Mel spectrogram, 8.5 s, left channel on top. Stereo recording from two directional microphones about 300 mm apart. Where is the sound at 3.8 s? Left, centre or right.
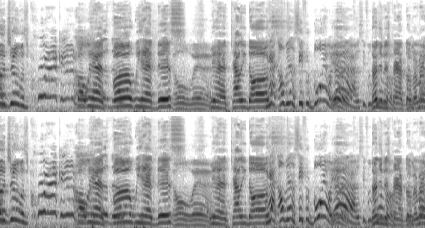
Right.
